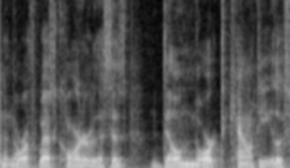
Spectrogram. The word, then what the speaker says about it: Del Norte: with up in the northwest corner this is delnort County it looks like Del Norte but it's pronounced delnort has about 27,000 people and the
